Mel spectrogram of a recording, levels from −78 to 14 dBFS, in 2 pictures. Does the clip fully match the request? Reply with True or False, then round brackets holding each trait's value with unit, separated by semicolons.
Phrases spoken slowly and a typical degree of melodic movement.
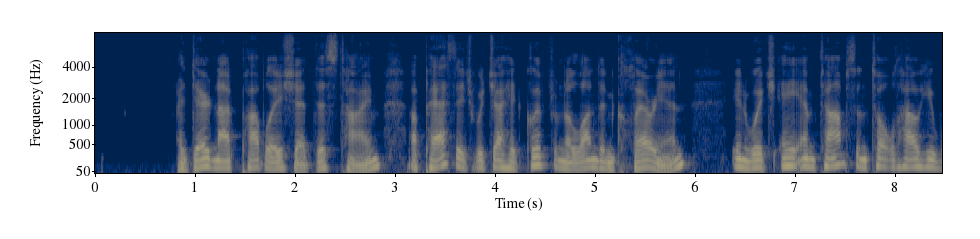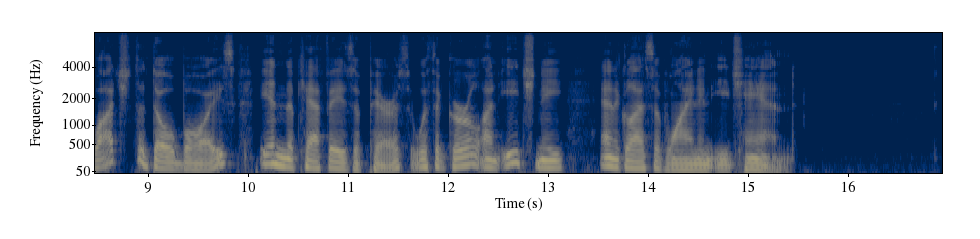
False (165 wpm; 4.7 semitones)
